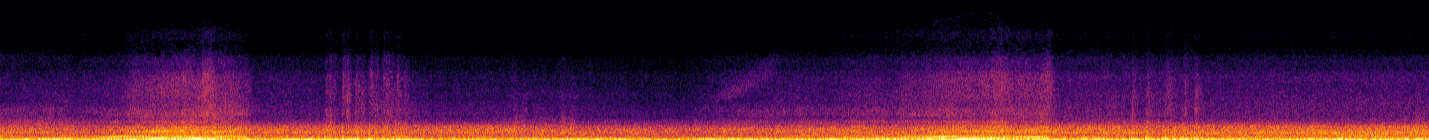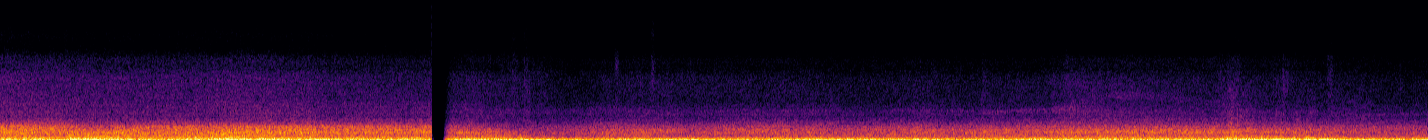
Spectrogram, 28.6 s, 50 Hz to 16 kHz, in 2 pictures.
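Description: BMW F90 M5's twin-turbo V8, tuned to Stage 2, pulling hard twice with its pitch rising each time, over steady road and tyre noise. The sound drops out for an instant about two-thirds of the way through, then the engine settles into steady cruising.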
